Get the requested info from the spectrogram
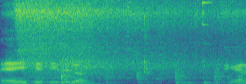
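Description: Patishapta batter sizzling as it is poured from a ladle into a hot iron kadai, starting suddenly at the first splash.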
